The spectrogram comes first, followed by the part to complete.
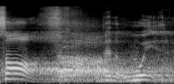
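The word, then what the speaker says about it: صاد: Scene আর সদের মধ্যে হচ্ছে scene পাতলা, আওয়াজটা পাতলা হবে, আর সদের উচ্চারণটা কি হবে? আওয়াজটা মোটা হবে।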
